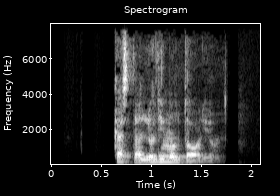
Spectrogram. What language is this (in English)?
Italian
